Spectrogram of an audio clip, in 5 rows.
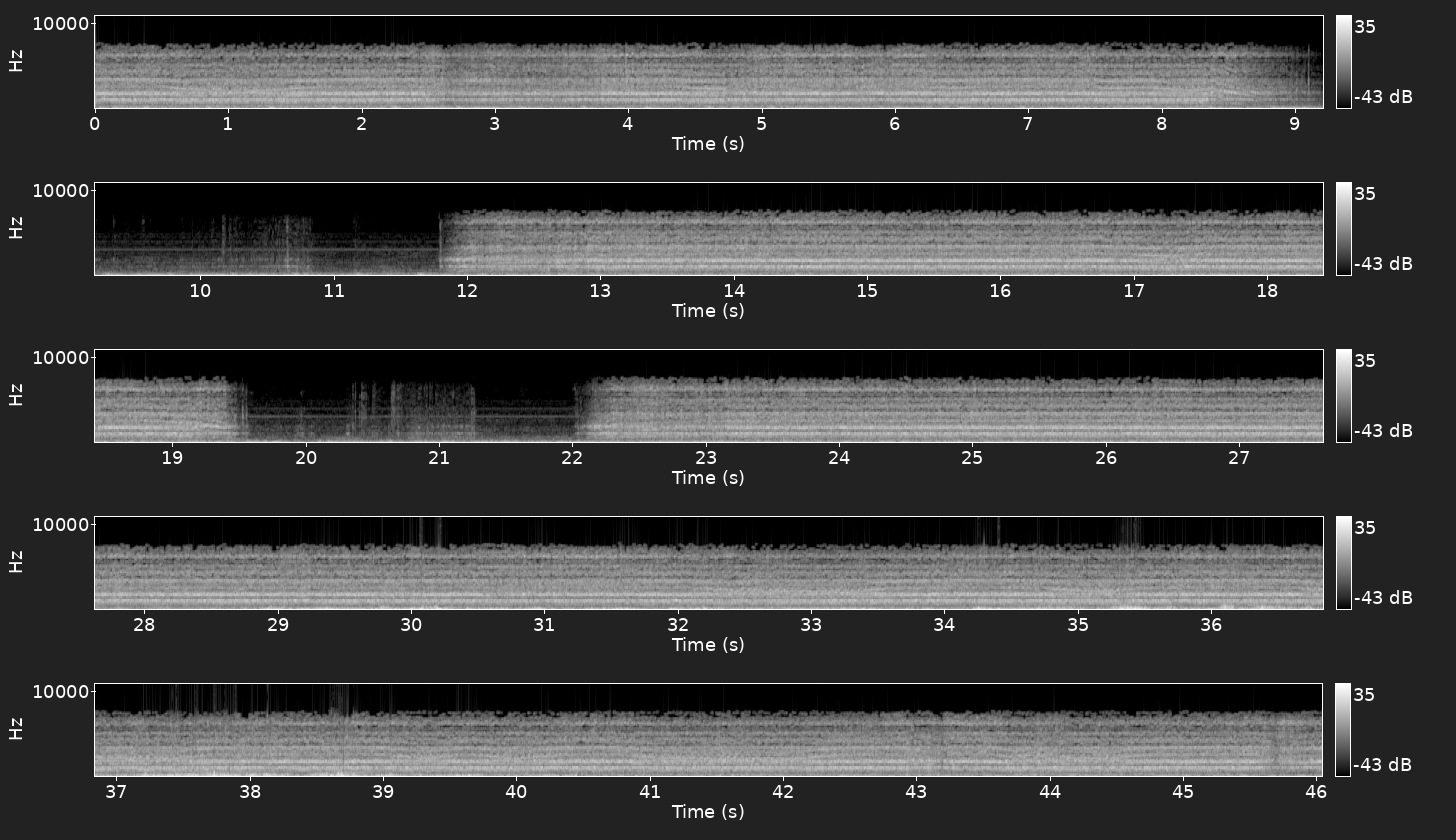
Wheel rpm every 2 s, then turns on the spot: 220, 230, 230, 230, 80, 10, 200, 230, 230, 160, 10, 180, 230, 230, 230, 230, 220, 220, 220, 230, 220, 220, 220.
none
